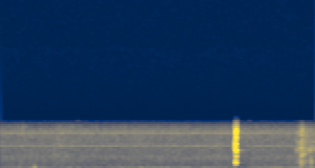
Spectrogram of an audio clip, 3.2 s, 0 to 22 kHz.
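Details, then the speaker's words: Hiccups in a 13-day-old baby who gets them often, held and gently danced by his mother, seeming unhappy: two brief, sharp hiccup bursts about a second apart against quiet room noise. "ok this is henry of 13 days with the hicups which he gets all the time"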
